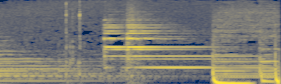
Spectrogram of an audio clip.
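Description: Outro music with subscribe-animation sound effects: two quick mouse clicks about half a second in, then a bright bell chime that rings on. A heavy bass beat starts near the end.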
